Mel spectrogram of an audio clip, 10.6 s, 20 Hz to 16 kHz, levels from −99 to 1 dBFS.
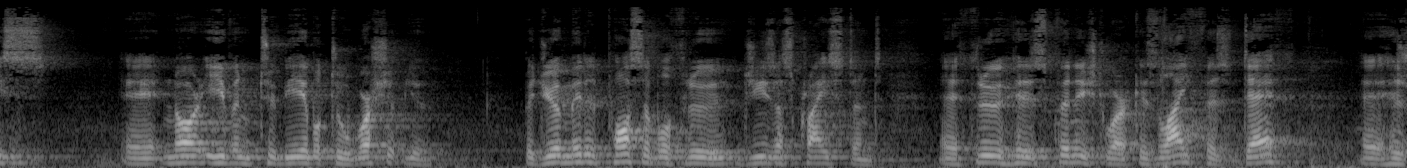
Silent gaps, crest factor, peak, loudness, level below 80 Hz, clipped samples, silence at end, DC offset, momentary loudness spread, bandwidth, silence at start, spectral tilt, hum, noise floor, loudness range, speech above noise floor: none; 22 dB; -20 dBFS; -40 LUFS; -70 dBFS; under 0.1%; 0 s; under 0.1%; 16 LU; 13.5 kHz; 0 s; -5 dB/octave; none; -65 dBFS; 3 LU; 25 dB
